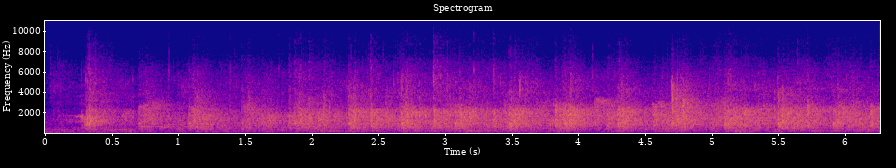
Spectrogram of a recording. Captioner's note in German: Beifall bei der CDU und dem BÜNDNIS 90/DIE GRÜNEN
